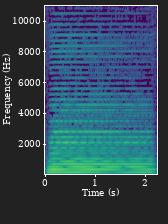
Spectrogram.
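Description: Harmonium holding a single long, steady note for about two seconds, the reedy tone rich in overtones.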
